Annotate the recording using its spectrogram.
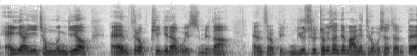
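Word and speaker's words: Anthropic: 엔트로픽 뉴스를 통해서 이제 많이 들어보셨는데 한국 뉴스를 통해서는 이제 엔스로픽 뭐 이렇게 얘기하는데 TH 발음 우리가 싫어하는 TH 발음입니다.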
